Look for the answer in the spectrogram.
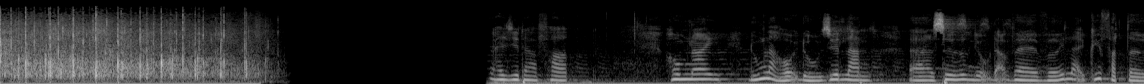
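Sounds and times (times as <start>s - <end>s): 
audience applause: 0.0s - 2.9s
speech: 5.0s - 5.8s, 6.7s - 11.4s.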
